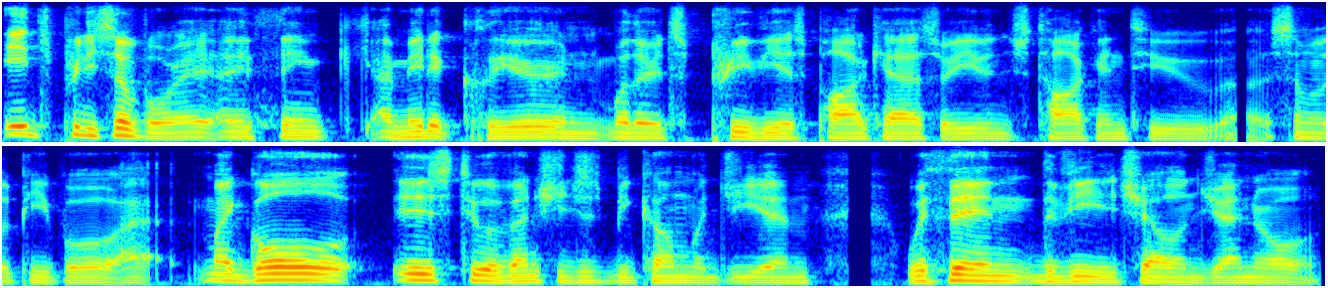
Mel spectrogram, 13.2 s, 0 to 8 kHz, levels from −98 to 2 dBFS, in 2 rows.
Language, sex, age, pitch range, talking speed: English, male, 20-39, 100-115 Hz, 170 wpm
